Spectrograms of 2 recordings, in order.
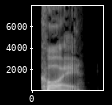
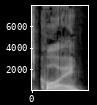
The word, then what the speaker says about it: Coie: They say it was Washington lawyer Mark Elias and his law firm, Perkins Coie, I think is the way you pronounce that, C-O-I-E.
